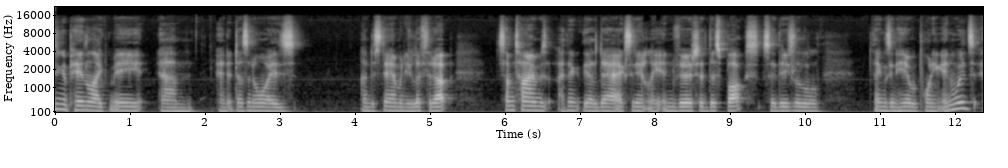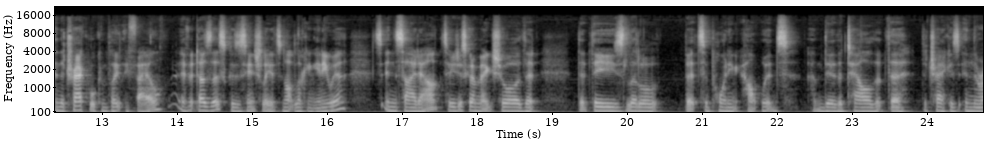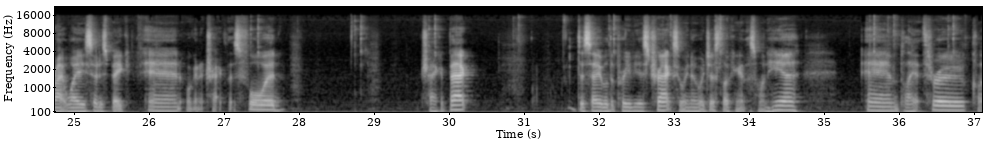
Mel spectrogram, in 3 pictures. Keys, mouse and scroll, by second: 1.5 click, 8.9-13.9 drag, 19.0-22.7 drag, 22.7 middle click, 23.2 middle click, 23.5 scroll, 24.0 scroll, 27.4 click, 28.7 click, 29.7 click.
